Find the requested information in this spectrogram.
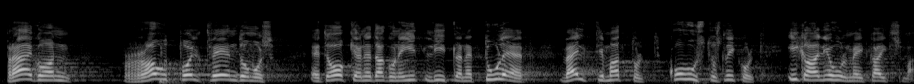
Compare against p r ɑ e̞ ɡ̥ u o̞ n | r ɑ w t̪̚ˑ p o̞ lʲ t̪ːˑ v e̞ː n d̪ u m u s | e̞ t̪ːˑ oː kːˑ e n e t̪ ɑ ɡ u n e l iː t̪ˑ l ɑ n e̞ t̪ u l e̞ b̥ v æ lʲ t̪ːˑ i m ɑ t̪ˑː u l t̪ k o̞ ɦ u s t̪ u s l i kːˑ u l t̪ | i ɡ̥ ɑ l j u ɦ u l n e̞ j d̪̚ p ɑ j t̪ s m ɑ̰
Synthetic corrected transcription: p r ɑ e̞ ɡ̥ u o̞ n | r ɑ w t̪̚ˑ p o̞ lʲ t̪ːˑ v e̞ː n d̪ u m u s | e̞ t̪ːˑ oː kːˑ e n e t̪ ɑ ɡ u n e l iː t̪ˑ l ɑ n e̞ t̪ u l e̞ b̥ v æ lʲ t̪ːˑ i m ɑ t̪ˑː u l t̪ k o̞ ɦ u s t̪ u s l i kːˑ u l t̪ | i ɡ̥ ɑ l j u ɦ u l m e̞ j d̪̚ k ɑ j t̪ s m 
